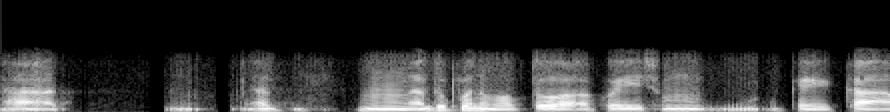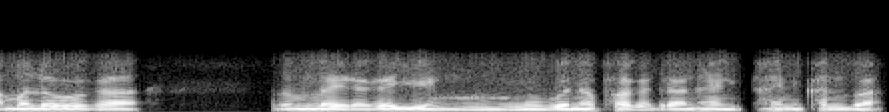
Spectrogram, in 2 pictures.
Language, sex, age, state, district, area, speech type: Manipuri, male, 30-45, Manipur, Churachandpur, rural, conversation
